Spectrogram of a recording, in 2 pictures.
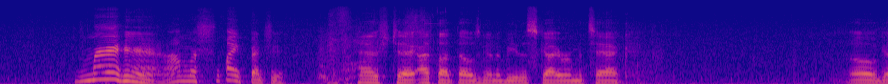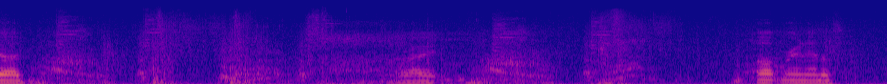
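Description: Blades strike and clash in a fight.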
